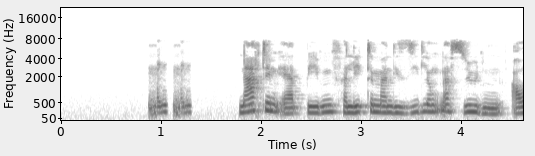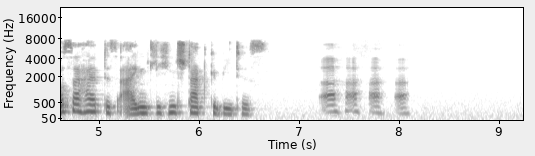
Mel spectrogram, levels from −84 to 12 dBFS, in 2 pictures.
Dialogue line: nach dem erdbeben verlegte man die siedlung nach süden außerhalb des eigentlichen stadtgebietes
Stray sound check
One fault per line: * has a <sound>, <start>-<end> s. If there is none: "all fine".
* has a laugh, 0.9-1.3 s
* has a laugh, 7.2-8.1 s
